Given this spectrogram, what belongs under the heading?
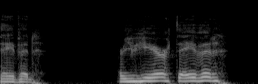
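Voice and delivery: high, queasy, worried voice. Voicing a pale, sick-looking character calling at the gate: Liz, sick and concerned. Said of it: "pale, maybe even sick looking, and she's like".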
